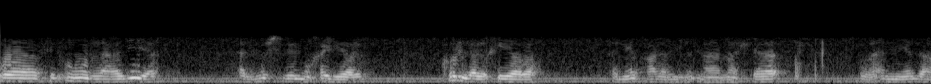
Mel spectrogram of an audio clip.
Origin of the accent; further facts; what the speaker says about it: Syria; يضرب المثل لبعض الناس عندنا في سوريا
